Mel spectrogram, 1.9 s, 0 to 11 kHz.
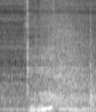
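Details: Scout not run in 18 years, timing now 12° advanced, idle turned down slightly: smooth steady idle picks up crisply on a quick blip and settles back evenly; engine sounds healthy and responsive.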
